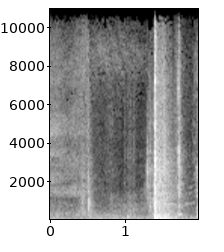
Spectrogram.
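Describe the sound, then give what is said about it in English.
A house door that almost falls off rattles and bangs in a few loud, sharp bursts near the end, following a quieter stretch of low rustling. “I'm going to go back inside now. After the door almost falls off.”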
